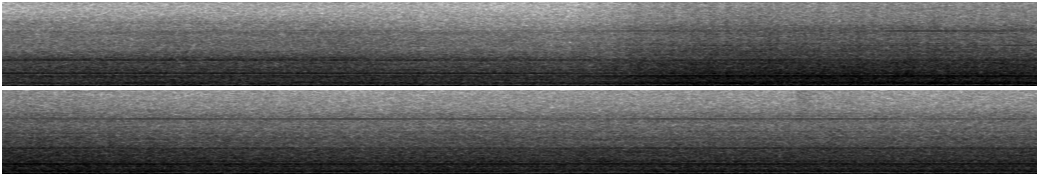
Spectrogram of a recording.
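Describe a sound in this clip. A diesel locomotive engine rumbles and hums steadily close by.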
